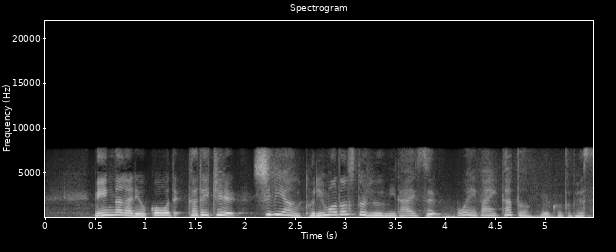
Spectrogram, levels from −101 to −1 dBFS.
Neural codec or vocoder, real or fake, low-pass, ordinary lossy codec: codec, 16 kHz, 1 kbps, X-Codec, HuBERT features, trained on balanced general audio; fake; none; none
